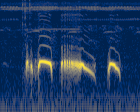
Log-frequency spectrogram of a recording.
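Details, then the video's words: Spotted dove coos played in the evening as a lure to get stressed doves that have stopped singing to sing again: two quick notes, a long hooting coo, a stuttering rolled coo sliding downward, then a final coo over a faint hum. "Terapi burung TEKUKUR stres drop mental macet bunyi jadi gacor ngayer kembali"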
